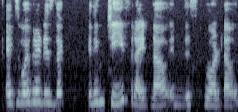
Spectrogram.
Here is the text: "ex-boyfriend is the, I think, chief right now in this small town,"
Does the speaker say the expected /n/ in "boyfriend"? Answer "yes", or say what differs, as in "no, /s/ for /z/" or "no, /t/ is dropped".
no, /n/ is dropped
